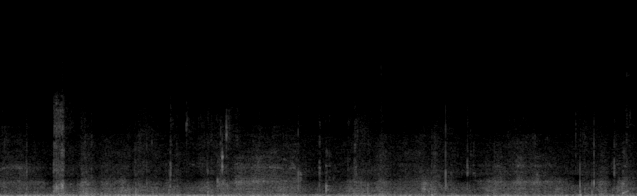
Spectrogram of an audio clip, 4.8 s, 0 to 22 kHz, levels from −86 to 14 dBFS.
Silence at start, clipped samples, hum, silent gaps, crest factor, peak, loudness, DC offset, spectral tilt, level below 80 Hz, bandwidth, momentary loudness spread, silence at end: 0 s; under 0.1%; none; none; 18 dB; -22 dBFS; -42 LUFS; under 0.1%; -6 dB/octave; -46 dBFS; 11.5 kHz; 5 LU; 0 s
